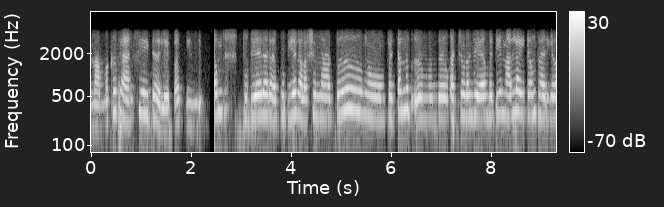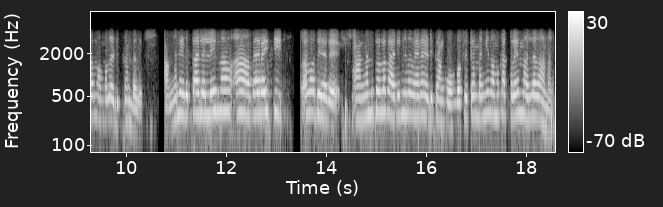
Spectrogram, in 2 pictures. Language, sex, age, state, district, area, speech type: Malayalam, female, 18-30, Kerala, Kollam, urban, conversation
